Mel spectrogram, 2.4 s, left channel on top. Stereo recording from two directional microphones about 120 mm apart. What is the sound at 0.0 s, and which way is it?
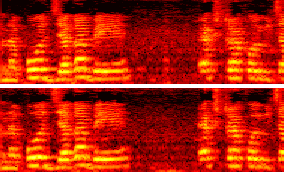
Speech, 15° right (ahead or behind).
